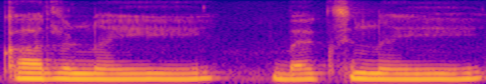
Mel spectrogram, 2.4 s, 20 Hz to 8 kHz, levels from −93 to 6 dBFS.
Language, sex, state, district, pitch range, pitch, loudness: Telugu, male, Andhra Pradesh, Annamaya, 145-155 Hz, 150 Hz, -17 LUFS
